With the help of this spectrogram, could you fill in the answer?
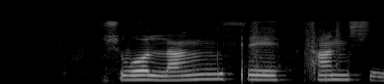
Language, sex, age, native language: Icelandic, male, 10, Icelandic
